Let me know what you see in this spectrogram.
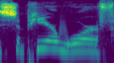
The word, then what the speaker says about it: Sapir-Whorf: Talk about the Sapir-Whorf hypothesis.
